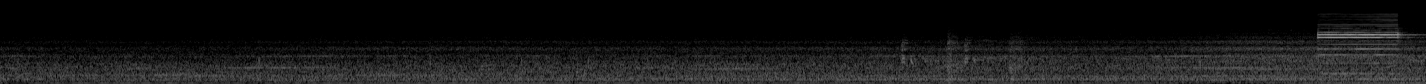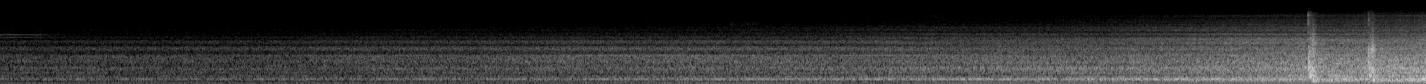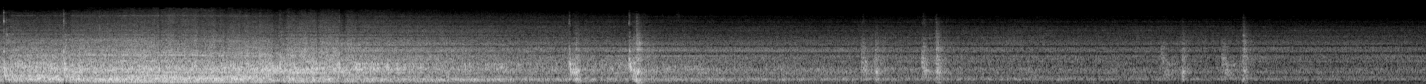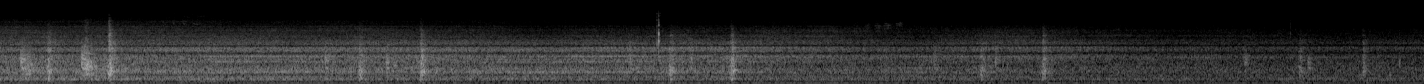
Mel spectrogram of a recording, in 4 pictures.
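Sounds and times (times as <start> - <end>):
wheels clanking on rails: 27.0 - 35.7, 37.0 - 38.2, 40.0 - 41.2, 42.9 - 44.2.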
